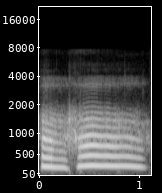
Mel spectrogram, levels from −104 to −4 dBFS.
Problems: constant background noise, background conversations at intervals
